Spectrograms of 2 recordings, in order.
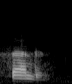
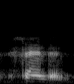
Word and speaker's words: Sandin: So it's S-A-N-D-I-N. – And Sandin, but it's Sandin. It's like... – Yeah, that's the way they enunciate it. – Yeah, that's the way they pronounce it.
